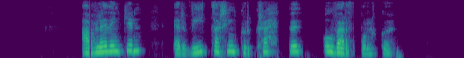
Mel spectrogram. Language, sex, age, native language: Icelandic, female, 30-39, Icelandic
